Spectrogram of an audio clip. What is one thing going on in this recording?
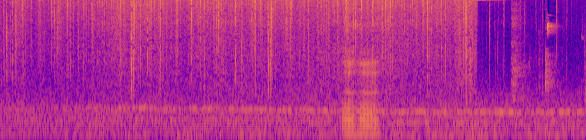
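A fire crackles and pops in a wood stove.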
